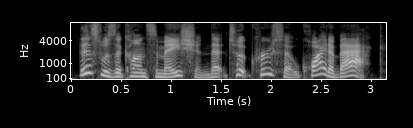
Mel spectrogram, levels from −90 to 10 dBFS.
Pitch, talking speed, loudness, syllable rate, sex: 235 Hz, 170 wpm, -19 LUFS, 5.1 syllables/s, female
